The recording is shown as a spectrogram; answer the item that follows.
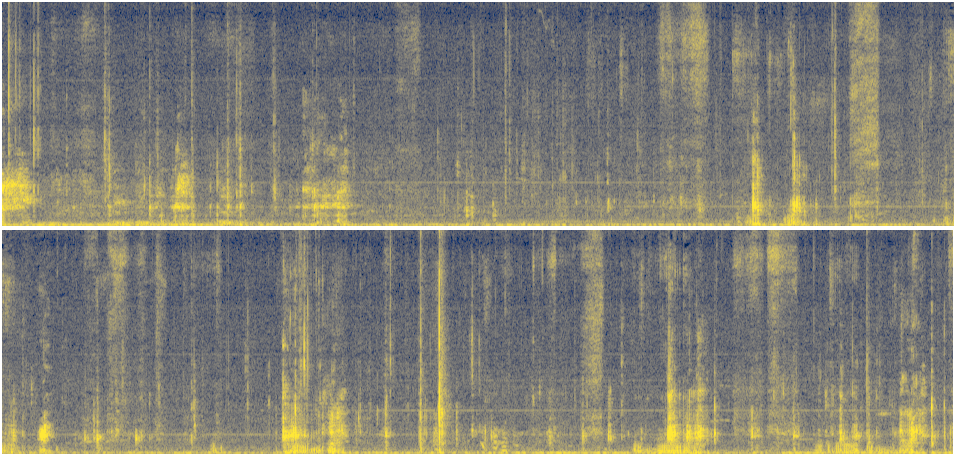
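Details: French Bulldog puppy eating a pig trotter treat indoors, with irregular bursts of biting and gnawing separated by quieter pauses, low background hum throughout.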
